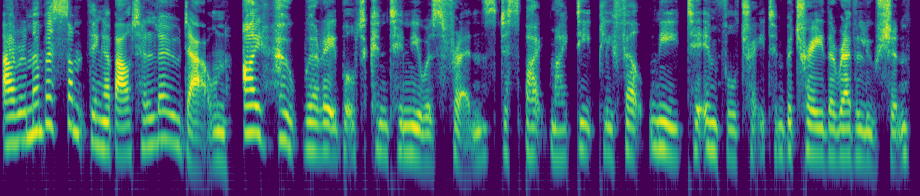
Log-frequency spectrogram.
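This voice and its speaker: A woman playing a wry, urbane, bourgeois negotiator in a video game, speaking in a measured, genteel, faintly ironic way. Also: low-pitched, expressive, no room sound, clean studio sound. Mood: wry, amused. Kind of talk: video game character dialogue.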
